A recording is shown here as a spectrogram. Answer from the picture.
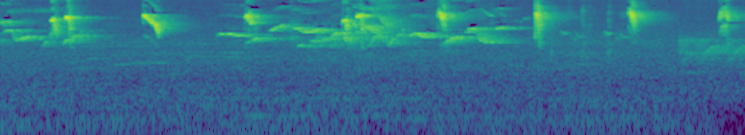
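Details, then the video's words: Javan bush lark delivering varied song, sharp high clicks repeated roughly every second between short whistled phrases and twittering chirps. "Branjangan gacor lark"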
